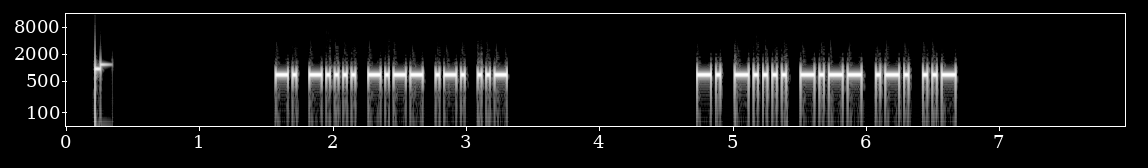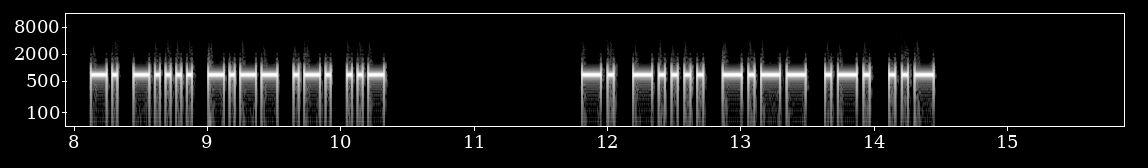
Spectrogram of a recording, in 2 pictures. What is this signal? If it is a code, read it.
Morse code, heard as a keyed tone, about 32 wpm, 700 Hz. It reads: N6YRU N6YRU N6YRU N6YRU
